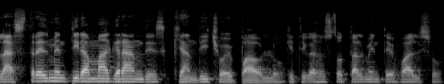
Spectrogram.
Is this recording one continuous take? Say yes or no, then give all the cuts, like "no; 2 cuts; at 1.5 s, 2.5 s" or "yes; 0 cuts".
yes; 0 cuts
